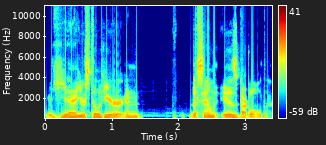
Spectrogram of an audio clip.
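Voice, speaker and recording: A man co-hosting a livestream, speaking haltingly with fillers as his audio comes through garbled and crackling. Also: lowish voice, no room sound, faint music behind. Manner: halting, filler-heavy, reads out chat. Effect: garbled, crackling stream audio. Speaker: livestream co-host. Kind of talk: casual livestream chat.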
